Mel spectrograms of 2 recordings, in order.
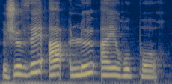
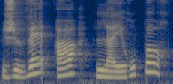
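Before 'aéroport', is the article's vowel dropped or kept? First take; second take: kept; dropped. First: The article's vowel is sounded before the next vowel. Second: The article's vowel is dropped before the next vowel. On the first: The speaker calls it wrong. "C'est pas du tout harmonieux, c'est pas joli" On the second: The speaker calls it right. "C'est beaucoup plus joli de dire"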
